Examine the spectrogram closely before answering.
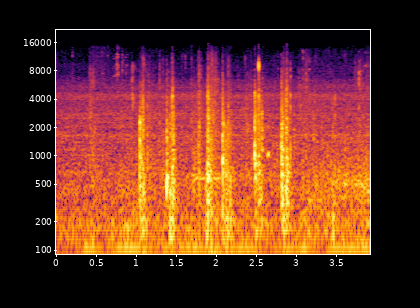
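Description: Footsteps knock on a wooden ladder.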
